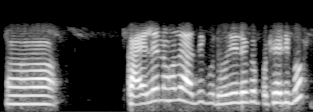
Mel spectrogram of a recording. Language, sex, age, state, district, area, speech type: Assamese, female, 30-45, Assam, Tinsukia, urban, conversation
